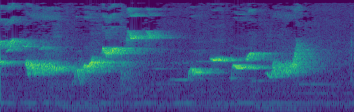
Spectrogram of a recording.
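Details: White-rumped shama singing rich whistled phrases that jump between high and low notes, some slurred downward, over a low steady hum.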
